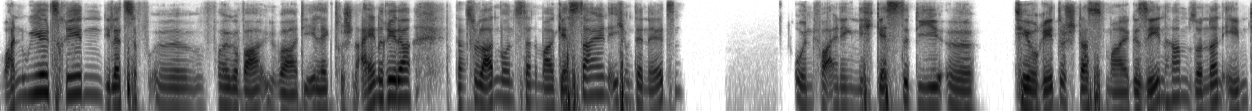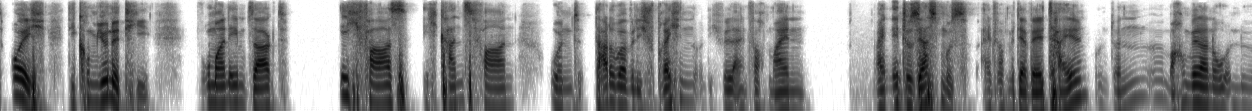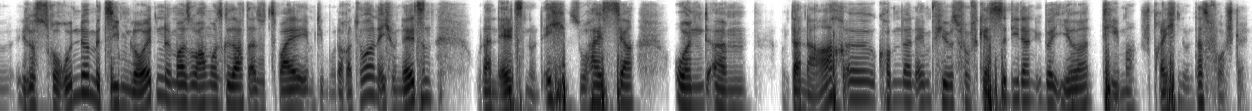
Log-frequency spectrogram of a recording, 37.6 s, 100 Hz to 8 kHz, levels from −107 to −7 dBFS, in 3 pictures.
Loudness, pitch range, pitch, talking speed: -18 LUFS, 115-150 Hz, 130 Hz, 200 wpm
